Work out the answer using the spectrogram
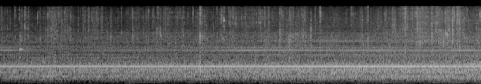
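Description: Pizza crust being chewed close to a clip-on microphone: a dense, continuous crackling.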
